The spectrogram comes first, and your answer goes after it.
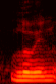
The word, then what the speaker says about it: Lewin: was an american called kurt lewin or kurt levine depending which way you want to pronounce it who basically invented action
